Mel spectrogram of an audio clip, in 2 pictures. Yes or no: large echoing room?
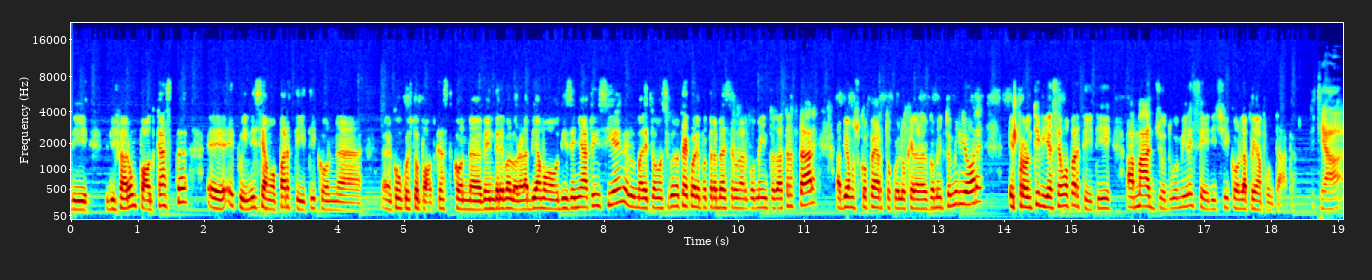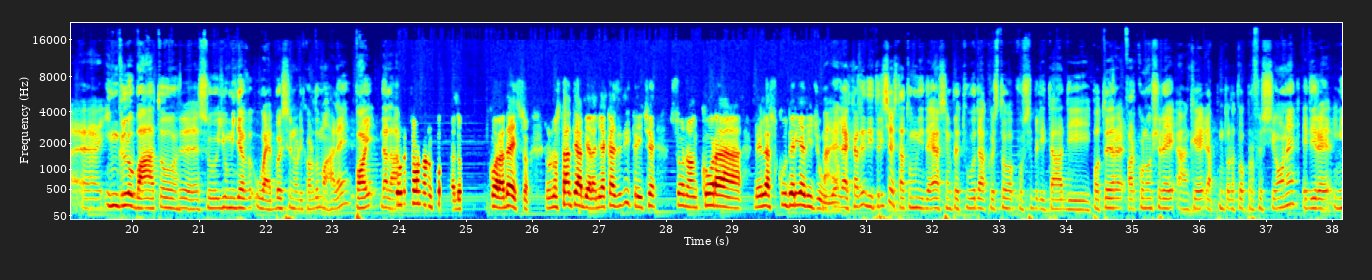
no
